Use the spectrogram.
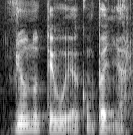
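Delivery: plain reading voice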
